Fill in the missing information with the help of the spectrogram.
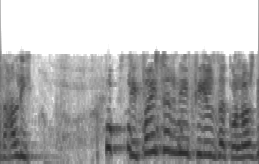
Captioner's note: they laugh curious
